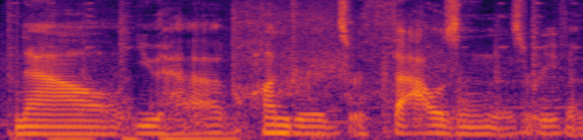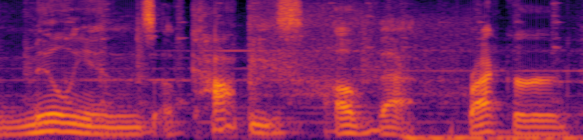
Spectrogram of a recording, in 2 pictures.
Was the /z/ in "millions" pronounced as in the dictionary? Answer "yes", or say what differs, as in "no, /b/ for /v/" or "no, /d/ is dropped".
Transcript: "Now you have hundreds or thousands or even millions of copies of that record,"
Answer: yes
